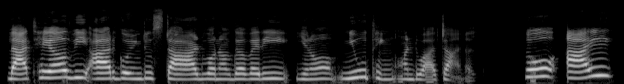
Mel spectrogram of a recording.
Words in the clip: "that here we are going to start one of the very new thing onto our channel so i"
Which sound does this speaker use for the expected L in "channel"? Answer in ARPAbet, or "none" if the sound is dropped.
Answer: L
